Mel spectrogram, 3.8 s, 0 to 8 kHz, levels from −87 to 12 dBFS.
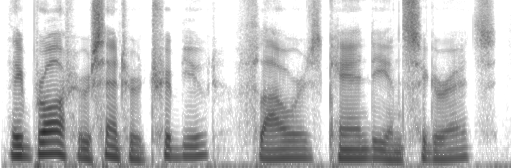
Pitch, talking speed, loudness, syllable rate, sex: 120 Hz, 155 wpm, -19 LUFS, 4.6 syllables/s, male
